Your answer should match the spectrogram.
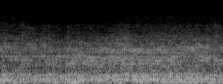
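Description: A 150-litre concrete mixer running steadily: a constant low hum under an even rushing noise.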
